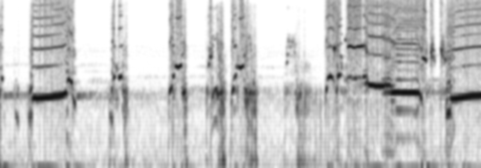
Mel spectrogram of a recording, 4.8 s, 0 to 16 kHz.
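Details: Wild bald eagle pair at their nest in Big Bear Valley, recorded by a nature live cam on 02/23/2024 at 11:04; loud, high whistled calls with strong overtones, some long steady notes and rapid bursts of chattering notes between short pauses.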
